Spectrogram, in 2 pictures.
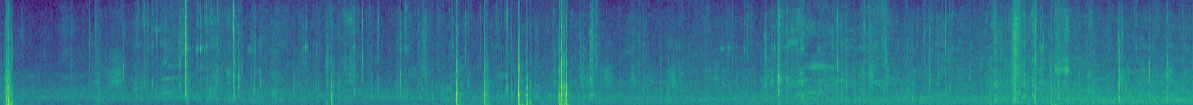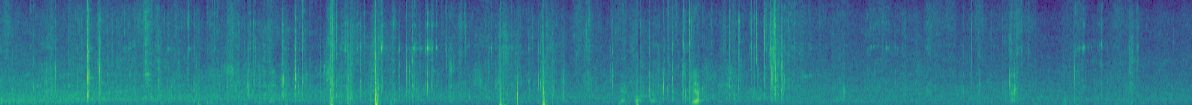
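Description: Footsteps and the knocking and rustling of gear against a chest-worn body camera as its wearer moves, with sharp knocks scattered throughout and a cluster of loud ones about six to eight seconds in.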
